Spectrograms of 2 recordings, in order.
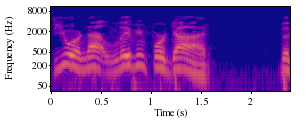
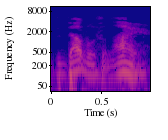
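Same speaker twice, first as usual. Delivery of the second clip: quiet firm statement; 8 semitones lower, 16 dB quieter than usual. Retold or imitated. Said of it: "I'm like".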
